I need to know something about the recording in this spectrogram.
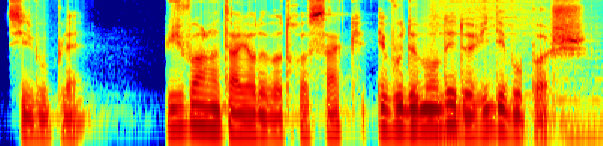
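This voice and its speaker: A man's voice: low-pitched, flat delivery, brisk, darkish tone, slightly rough, soft background music. A man voicing a composed male museum director who speaks courteously but firmly in an audiobook. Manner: courteous, firm. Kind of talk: audiobook character voice.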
